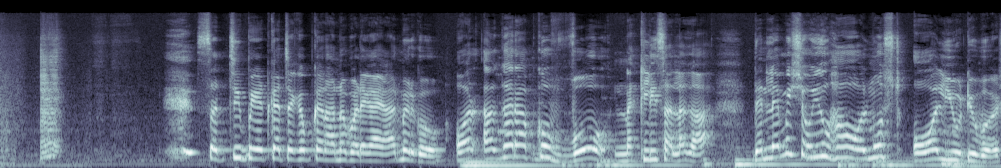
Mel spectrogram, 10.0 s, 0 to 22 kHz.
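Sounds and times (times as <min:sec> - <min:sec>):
short fart: 0:00.0 - 0:00.8.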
